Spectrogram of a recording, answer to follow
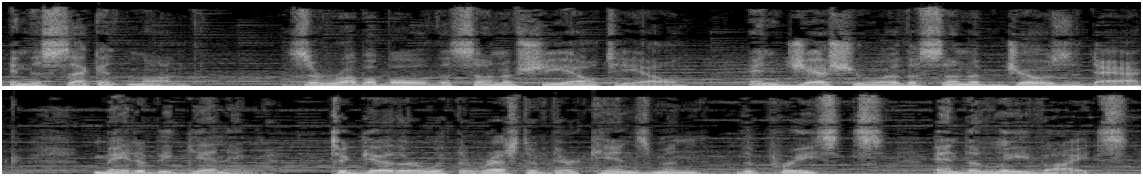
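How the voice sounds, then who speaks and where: A man narrating scripture in a solemn, expressive reading. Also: mid-range voice.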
